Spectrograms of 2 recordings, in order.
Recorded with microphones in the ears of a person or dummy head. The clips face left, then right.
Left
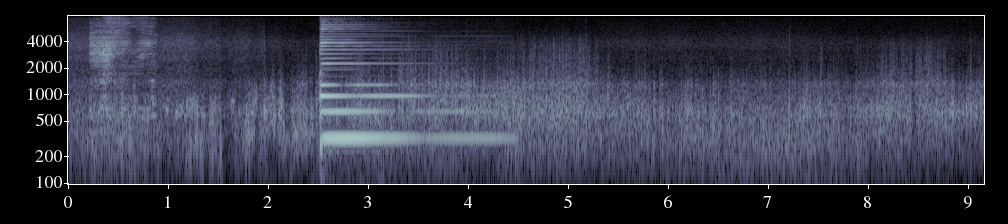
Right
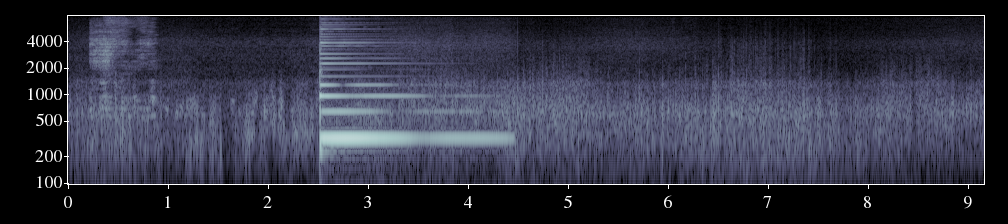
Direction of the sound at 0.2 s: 10° left (ahead or behind).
